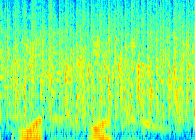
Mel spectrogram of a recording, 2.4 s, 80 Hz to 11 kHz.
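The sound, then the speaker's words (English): Steady, dense crowd applause on the Kiss Mornings radio show on Kiss 969 fills the whole stretch at a loud, even level, with a couple of short vocal whoops rising briefly over the clapping. “Take a round of applause.”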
